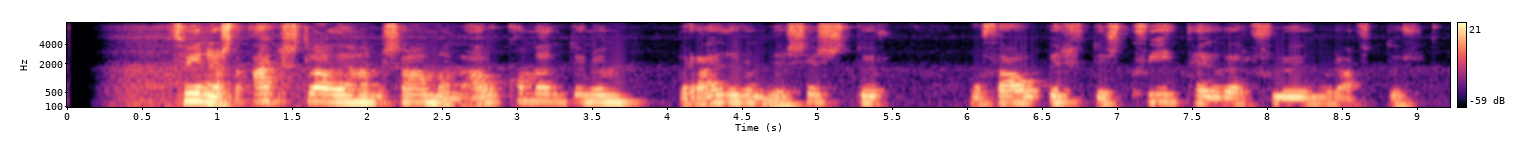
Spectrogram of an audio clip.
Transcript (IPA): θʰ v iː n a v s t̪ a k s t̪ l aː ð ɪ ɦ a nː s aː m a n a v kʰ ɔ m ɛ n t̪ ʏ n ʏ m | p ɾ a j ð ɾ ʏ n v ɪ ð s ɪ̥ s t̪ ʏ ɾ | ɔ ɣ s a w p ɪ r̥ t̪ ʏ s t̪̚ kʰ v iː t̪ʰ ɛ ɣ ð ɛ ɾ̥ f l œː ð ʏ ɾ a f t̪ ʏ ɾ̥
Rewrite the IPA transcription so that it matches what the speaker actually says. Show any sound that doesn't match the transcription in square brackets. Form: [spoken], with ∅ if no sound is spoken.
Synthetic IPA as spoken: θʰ v iː n a [∅] s t̪ a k s t̪ l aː ð ɪ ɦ a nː s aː m a n a v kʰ ɔ m ɛ n t̪ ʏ n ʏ m | p ɾ a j ð ɾ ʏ n v ɪ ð s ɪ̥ s t̪ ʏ ɾ | ɔ ɣ [θ] a w p ɪ r̥ t̪ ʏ s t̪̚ kʰ v iː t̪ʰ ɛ ɣ ð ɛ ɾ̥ f l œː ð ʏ ɾ a f t̪ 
